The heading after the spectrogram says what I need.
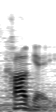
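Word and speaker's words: Kage: a k like combat if you change the spelling of cage to have a k it becomes kagay instead which means Shadow a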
